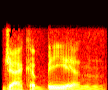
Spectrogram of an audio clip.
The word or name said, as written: Jacobean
